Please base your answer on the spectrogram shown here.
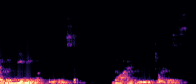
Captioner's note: muffled voice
